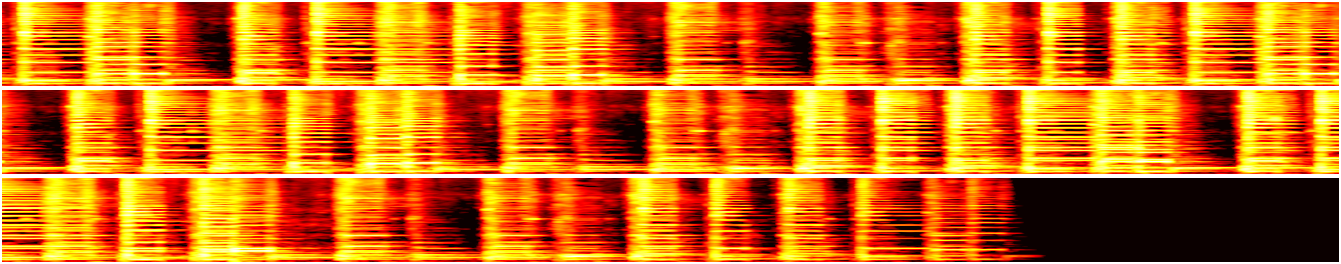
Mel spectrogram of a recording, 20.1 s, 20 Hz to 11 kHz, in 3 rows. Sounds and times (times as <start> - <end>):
Music: 0.0 - 18.6.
